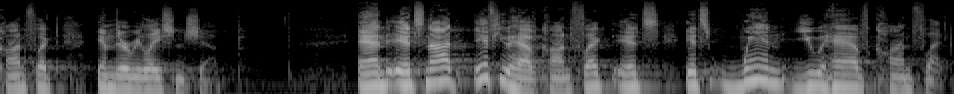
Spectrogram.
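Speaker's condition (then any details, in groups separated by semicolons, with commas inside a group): No condition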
